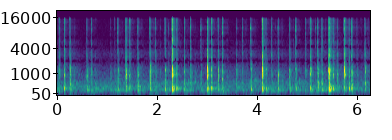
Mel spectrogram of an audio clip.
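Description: Fingertips type on the black plastic chiclet keys of a dark grey laptop keyboard, producing a quick, irregular run of light, dry clicks. Each keystroke is short and crisp with a bright, thin tone and almost no low end, fading almost instantly into a quiet background.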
